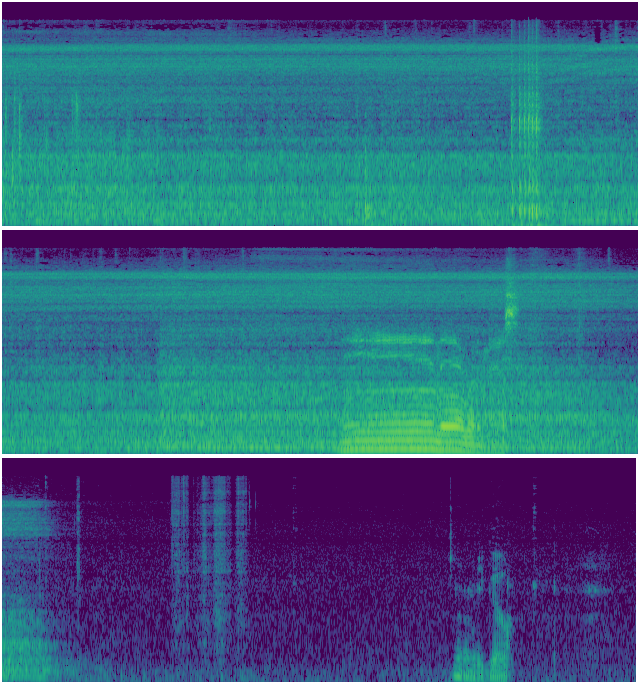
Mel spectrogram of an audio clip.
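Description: Gas canister stove burner hissing steadily under an Esbit stainless steel coffee maker as it brews, with steam leaking around a poorly tightened lid seal. About thirteen seconds in the stove is shut off and the hiss cuts off suddenly, leaving near silence.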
